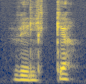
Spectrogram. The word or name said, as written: hvilke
